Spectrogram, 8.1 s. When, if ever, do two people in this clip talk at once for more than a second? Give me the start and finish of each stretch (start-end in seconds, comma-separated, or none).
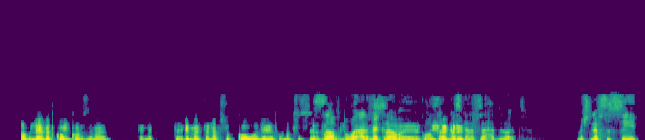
3.9-6.1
